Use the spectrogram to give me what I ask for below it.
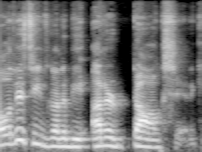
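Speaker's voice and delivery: normal talking voice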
